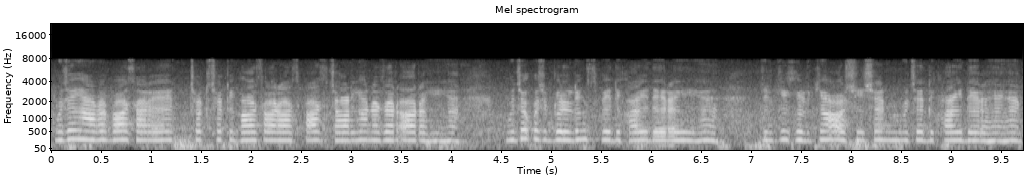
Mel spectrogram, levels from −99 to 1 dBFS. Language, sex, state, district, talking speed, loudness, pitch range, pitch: Hindi, female, Chandigarh, Chandigarh, 205 wpm, -17 LUFS, 220-240 Hz, 230 Hz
